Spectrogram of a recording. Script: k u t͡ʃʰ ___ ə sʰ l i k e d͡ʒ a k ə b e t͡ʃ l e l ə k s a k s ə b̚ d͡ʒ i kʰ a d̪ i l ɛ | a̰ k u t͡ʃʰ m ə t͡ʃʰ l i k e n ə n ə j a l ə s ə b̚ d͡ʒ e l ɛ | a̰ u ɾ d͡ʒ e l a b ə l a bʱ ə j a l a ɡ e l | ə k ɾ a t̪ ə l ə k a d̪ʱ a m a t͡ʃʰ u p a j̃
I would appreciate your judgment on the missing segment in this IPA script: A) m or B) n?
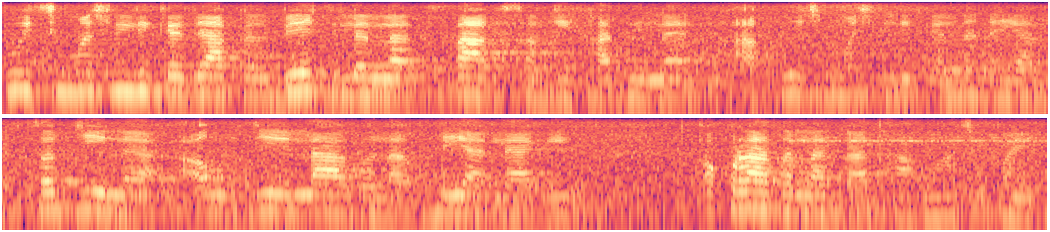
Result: A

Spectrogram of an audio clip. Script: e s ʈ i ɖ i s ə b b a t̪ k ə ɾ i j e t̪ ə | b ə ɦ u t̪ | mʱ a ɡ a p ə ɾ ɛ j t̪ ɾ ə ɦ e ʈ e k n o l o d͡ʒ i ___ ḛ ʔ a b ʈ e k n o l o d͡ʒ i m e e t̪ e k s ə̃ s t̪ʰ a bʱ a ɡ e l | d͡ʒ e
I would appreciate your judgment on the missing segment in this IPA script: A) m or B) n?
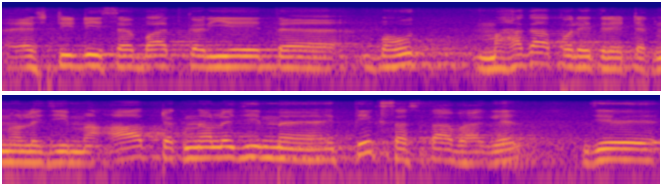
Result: A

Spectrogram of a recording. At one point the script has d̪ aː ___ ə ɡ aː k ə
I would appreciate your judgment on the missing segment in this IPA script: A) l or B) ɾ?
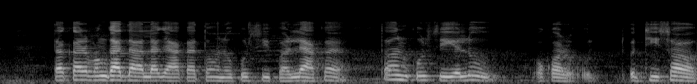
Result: A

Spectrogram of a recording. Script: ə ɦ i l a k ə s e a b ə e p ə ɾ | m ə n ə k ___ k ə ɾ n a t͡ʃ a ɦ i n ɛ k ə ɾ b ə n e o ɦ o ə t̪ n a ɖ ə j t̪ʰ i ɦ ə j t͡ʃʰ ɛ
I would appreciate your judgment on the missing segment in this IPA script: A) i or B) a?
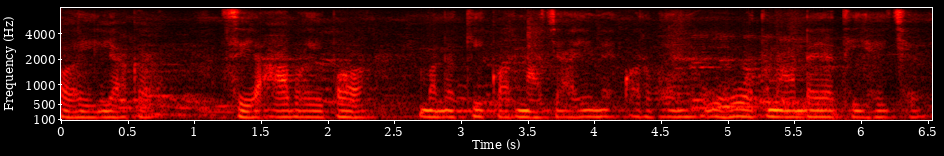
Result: A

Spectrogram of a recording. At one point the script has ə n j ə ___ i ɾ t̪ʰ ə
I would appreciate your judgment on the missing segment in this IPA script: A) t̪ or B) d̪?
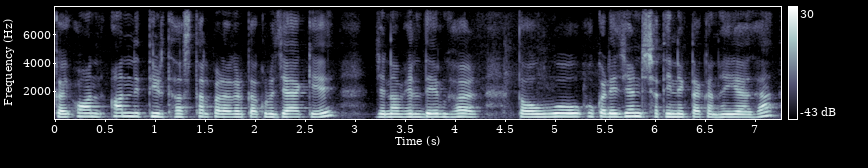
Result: A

